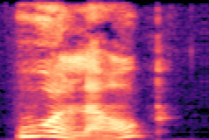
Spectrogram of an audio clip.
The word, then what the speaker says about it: Urlaub: Urlaub, schreiben, Club, Bankraub, schreib auf, so schreib. Nearly all of these had the P sound rather than the B.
